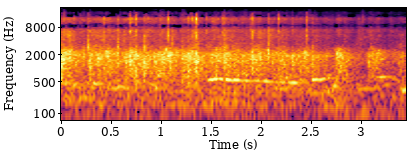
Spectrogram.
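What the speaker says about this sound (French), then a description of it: "Et applaudissez la partie d'ailleurs." Steady applause from an audience at a live Haitian children's quiz show concert, dense and continuous throughout, with a faint voice over it.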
